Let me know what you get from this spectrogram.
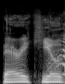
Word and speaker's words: Barry Keoghan: Barry Keoghan. – Wow, did you say it right? I'm sorry, I doubted you.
